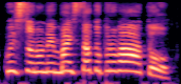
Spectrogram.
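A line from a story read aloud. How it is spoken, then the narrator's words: Girl shouting. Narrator (Italian): urlò una voce di ragazza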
